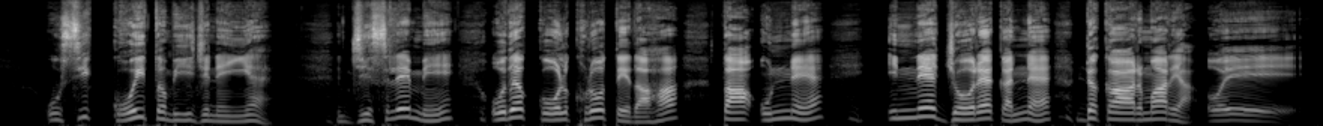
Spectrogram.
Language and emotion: Dogri, disgusted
